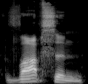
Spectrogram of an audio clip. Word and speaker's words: Vopson: The mass energy information equivalence principle was proposed by physicist Melvin Vopspon. I mispronounced that. Vopson.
